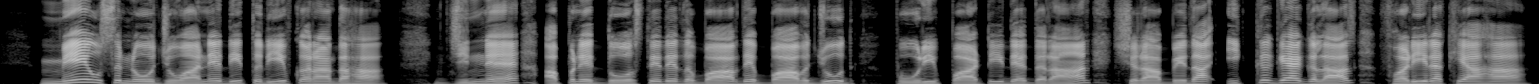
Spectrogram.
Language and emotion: Dogri, happy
